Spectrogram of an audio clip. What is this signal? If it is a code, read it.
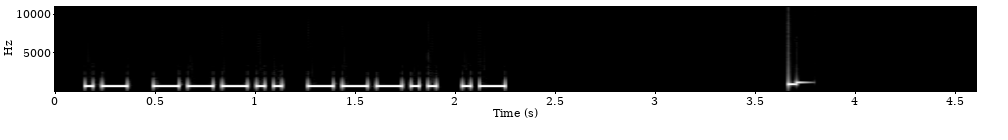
Morse code, heard as a keyed tone, about 28 wpm, 700 Hz. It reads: A88A
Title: CWT Exchange 28wpm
